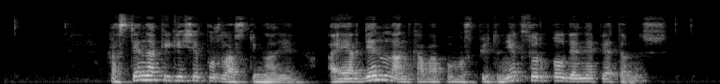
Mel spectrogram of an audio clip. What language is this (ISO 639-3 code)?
chm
